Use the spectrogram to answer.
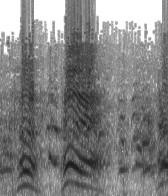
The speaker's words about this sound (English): Stranger, those dogs look like they had a hard pull.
